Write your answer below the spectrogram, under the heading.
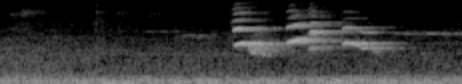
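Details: Cockatiel singing when the weather is good, giving a brief cluster of bright, ringing whistled notes with rich overtones in the second half, after a quiet stretch with faint low hum.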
